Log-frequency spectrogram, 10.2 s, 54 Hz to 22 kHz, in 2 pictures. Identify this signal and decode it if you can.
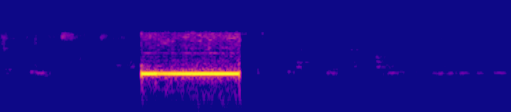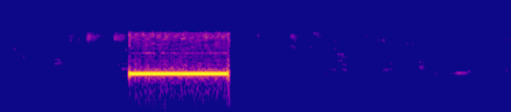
Ringback tone (Europe, 425 Hz), with speech.
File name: out- -2035- - - .6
